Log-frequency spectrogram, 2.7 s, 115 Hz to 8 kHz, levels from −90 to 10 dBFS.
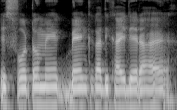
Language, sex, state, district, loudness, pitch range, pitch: Hindi, male, Assam, Kamrup Metropolitan, -15 LUFS, 130-135 Hz, 135 Hz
